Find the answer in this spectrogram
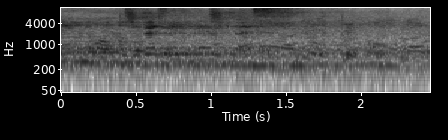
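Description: A large crowd talking at once: many overlapping voices in the stands, with no single voice standing out.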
